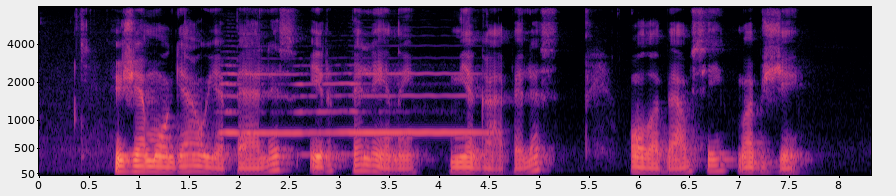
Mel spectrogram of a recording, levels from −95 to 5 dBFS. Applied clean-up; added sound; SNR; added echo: none; Wind instrument, woodwind instrument; 7 dB; none.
